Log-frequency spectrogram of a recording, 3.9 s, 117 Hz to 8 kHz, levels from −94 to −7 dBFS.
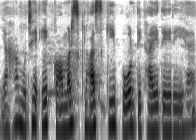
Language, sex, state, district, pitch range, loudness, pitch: Hindi, female, Bihar, Purnia, 155-185 Hz, -19 LUFS, 165 Hz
